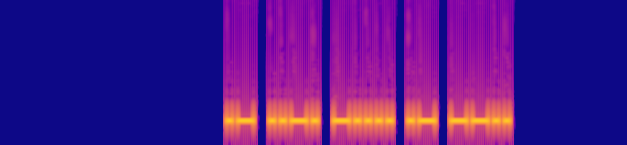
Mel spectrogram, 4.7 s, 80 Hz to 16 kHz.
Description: Morse code, heard as a keyed tone, about 29 wpm, 700 Hz. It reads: AF6AZ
